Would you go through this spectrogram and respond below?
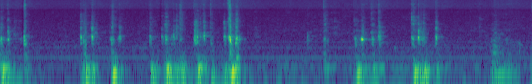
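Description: Typing on a computer keyboard while writing JavaScript code, bursts of close, crisp key clicks in irregular clusters with short pauses between them, no talking.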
